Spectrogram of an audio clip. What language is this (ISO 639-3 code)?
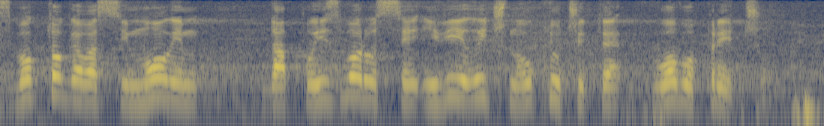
srp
